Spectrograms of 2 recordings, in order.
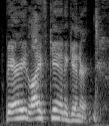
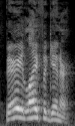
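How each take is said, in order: First: The name has extra added syllables. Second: The name has no extra added syllables. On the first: The speaker calls it wrong. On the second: The speaker calls it right.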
